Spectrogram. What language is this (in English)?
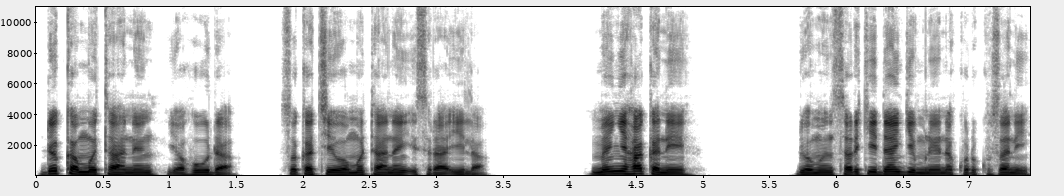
Hausa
